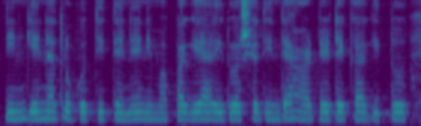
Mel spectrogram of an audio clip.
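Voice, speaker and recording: A woman voicing a reproachful mother, scolding, very monotone, dark tone. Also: lowish voice, brisk, natural voice. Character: angry mother scolding her grown daughter.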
